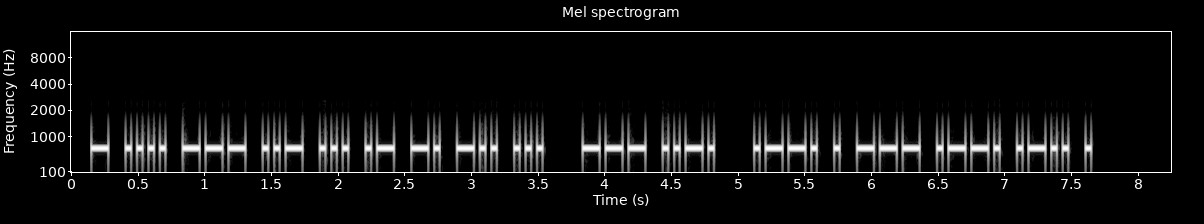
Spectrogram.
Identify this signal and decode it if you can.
Morse code, heard as a keyed tone, about 28 wpm, 700 Hz. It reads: THOUSANDS OF PEOPLE
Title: Sets of 5 Words Encore2 28wpm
